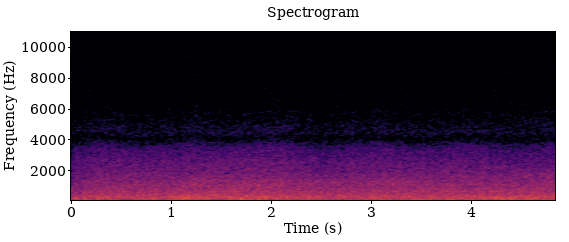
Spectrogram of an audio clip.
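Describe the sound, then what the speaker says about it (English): Pacific Ocean waves break onto the beach at La Jolla, a continuous, even wash of surf with no pauses, moderately loud and steady throughout. "The waves that come onto the beach here in La Jolla may have come from very distant storms"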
